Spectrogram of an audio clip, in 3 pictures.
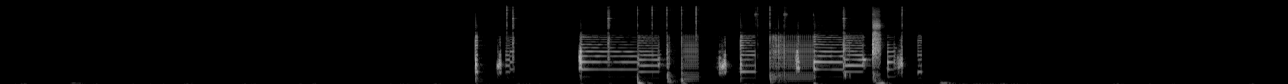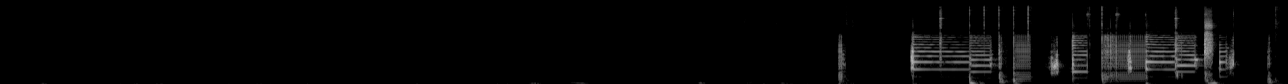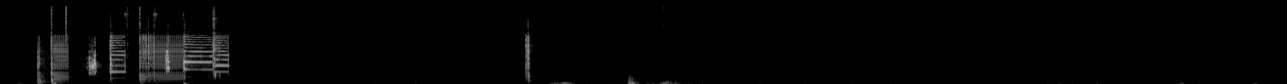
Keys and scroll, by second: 0.7 a, 5.2 space, 8.8 space, 9.4 f, 20.6 ctrl+r, 21.3 space, 24.9 space, 25.7 space, 27.8 space, 28.0 a, 31.3 alt+shift+s, 31.8-32.8 typing, 36.7 s, 37.5 a.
